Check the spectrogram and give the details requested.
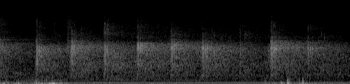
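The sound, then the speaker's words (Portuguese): An audience applauds the word of God after a Bible reading, in steady, rhythmic unison claps, about three per second, moderately loud over a constant low hum, with no voices. “Dê um beijo na palavra de Deus e aplauda a palavra, meu irmão.”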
